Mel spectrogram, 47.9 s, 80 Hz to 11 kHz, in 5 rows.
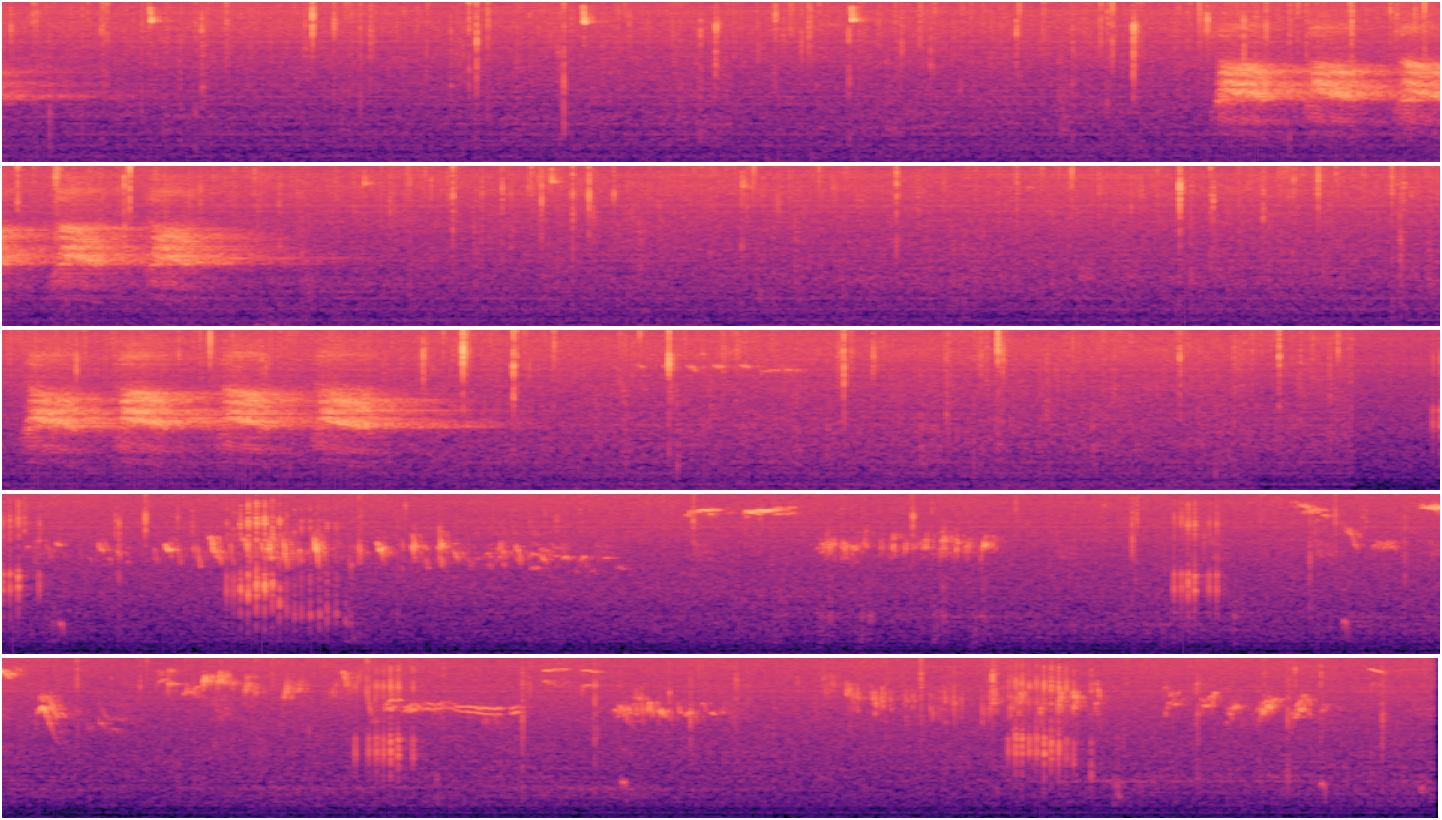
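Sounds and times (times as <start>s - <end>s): crow cawing: 0.0s - 0.6s, 8.1s - 11.8s, 19.3s - 22.6s
rain pattering: 0.0s - 31.7s, 33.0s - 47.9s
songbirds chirping: 8.2s - 12.3s, 19.4s - 22.6s, 28.9s - 36.0s, 37.4s - 47.9s.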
